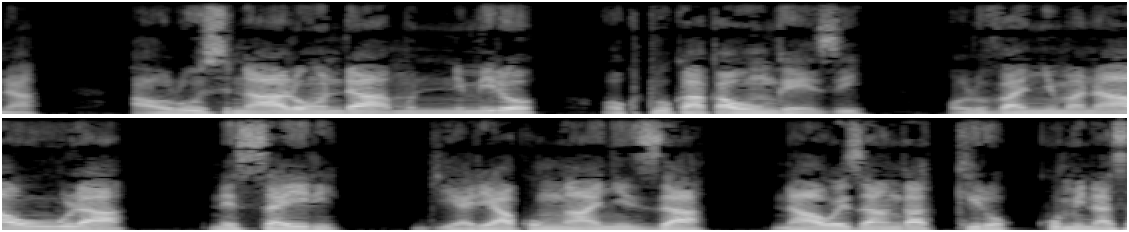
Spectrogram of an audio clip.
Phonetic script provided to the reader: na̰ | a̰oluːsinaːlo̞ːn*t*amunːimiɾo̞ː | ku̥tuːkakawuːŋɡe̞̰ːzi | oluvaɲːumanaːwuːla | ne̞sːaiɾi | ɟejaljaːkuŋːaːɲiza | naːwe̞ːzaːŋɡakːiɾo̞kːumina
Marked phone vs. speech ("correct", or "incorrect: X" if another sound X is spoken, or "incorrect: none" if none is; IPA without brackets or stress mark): incorrect: d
